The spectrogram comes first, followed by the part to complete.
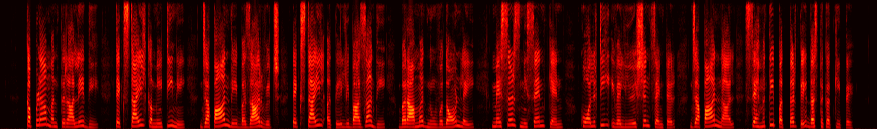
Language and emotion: Punjabi, neutral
